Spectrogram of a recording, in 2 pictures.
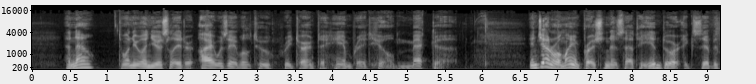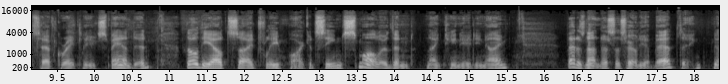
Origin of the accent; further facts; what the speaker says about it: Canada; As a Canadian, meeting various radio amateurs of Canada people was a pleasure.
